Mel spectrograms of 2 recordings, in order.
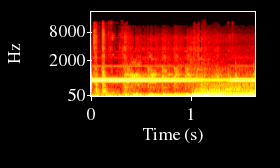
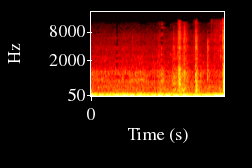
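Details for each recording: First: Car started with the front exhaust section unbolted, demonstrating a severe exhaust leak: after a steady warning tone and the start, the engine idles with a loud, deep, rapidly pulsing rumble. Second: Car after exhaust flange nuts and bolts tightened to 42 lb-ft to fix a ticking exhaust leak: steady low engine drone with no ticking or puffing, only keys rattling; exhaust now sealed.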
